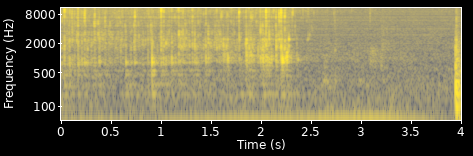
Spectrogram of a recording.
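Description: Hot water poured from a kettle into a glass French press onto coffee grounds: a faint trickle with small splashes that stops a little over two seconds in. A short knock follows near the end.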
